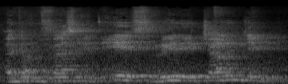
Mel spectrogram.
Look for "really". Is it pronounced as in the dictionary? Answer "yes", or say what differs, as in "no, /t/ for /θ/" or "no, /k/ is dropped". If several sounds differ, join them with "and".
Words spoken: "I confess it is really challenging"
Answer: yes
